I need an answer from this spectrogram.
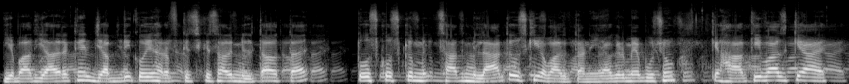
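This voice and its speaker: The recording picks up a Quran reading teacher from far off, a man whose voice is higher and mellow. He spells out the recitation lesson syllable by syllable at a slow pace, occasionally launching into chanted recitation.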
